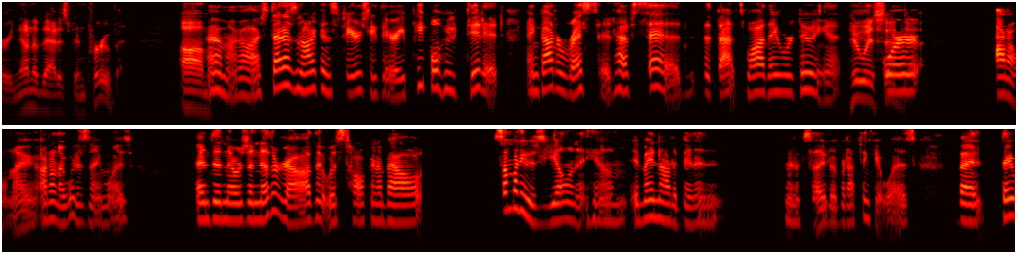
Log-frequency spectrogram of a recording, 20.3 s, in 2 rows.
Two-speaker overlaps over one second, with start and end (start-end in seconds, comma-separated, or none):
none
